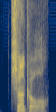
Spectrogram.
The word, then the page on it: chuckle: British English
